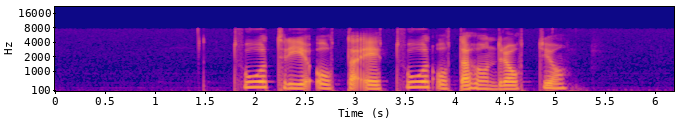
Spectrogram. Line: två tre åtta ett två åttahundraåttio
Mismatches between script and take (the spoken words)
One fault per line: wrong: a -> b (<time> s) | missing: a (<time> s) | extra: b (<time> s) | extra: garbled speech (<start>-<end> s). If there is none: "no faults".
no faults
